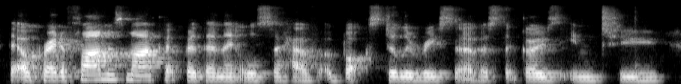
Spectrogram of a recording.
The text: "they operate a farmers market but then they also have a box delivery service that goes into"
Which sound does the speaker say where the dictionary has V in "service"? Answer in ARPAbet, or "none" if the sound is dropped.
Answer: V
